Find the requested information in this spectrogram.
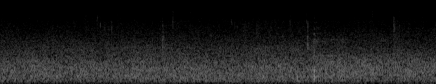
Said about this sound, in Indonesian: mungkin bisa kedengar bagaimana rintik hujan di luar sana menemani malam ini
